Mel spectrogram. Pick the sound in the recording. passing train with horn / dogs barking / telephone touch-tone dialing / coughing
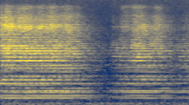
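passing train with horn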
